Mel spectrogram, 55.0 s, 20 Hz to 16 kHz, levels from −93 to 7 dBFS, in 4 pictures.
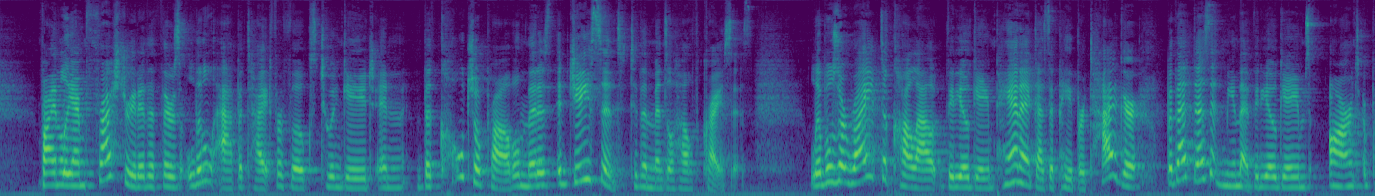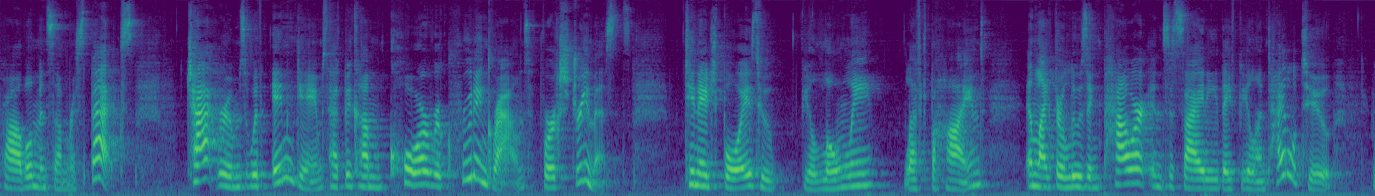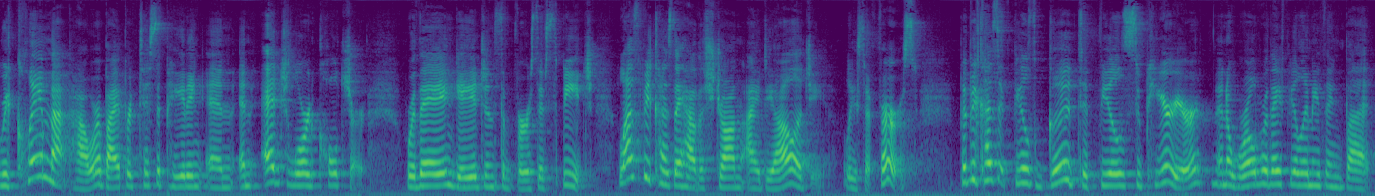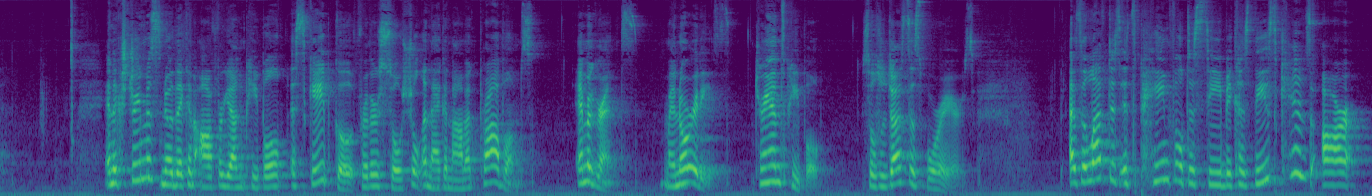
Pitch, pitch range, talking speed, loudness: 215 Hz, 185-250 Hz, 170 wpm, -23 LUFS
